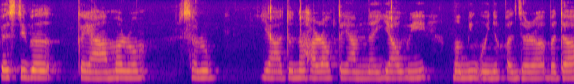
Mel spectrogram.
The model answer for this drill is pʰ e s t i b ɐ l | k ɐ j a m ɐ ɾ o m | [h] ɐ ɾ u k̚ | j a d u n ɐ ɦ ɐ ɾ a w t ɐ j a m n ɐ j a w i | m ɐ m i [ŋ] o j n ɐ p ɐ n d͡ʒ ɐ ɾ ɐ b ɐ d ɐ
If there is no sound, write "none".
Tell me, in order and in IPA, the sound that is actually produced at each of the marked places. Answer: s, ŋ

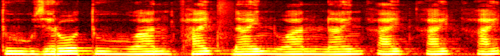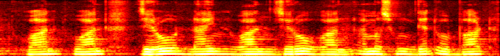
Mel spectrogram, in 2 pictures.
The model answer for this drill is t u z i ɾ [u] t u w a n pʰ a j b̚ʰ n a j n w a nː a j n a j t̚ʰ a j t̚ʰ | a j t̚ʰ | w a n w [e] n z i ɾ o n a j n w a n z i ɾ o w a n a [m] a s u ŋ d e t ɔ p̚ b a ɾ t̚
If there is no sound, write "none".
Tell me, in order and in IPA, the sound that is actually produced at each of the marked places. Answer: o, a, m

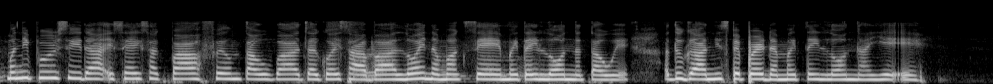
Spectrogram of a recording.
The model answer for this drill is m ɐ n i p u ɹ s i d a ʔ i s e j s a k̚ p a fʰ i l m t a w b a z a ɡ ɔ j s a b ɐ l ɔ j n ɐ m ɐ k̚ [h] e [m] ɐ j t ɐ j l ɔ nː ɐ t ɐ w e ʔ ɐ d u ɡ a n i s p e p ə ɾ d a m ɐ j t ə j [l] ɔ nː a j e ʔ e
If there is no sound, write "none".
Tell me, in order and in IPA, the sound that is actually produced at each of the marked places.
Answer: s, m, l

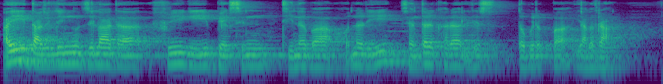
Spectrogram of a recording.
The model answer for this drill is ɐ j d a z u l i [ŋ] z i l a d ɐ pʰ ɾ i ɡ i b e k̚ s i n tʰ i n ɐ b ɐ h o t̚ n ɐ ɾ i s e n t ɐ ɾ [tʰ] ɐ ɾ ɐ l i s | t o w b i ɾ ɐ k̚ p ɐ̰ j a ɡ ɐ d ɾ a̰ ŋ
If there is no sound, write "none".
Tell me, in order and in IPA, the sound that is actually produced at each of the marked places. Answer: ŋ, kʰ

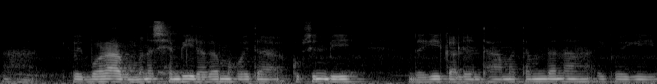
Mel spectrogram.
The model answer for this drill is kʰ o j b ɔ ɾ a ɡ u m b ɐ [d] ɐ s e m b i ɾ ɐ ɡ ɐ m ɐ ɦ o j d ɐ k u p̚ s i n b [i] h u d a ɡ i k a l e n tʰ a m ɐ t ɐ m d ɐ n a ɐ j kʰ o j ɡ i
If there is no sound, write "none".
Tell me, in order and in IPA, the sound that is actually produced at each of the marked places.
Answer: n, i

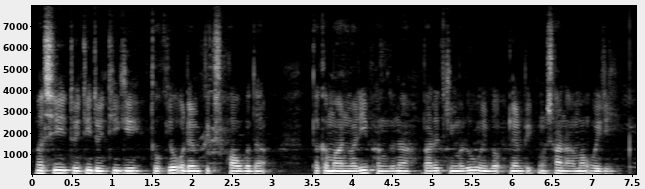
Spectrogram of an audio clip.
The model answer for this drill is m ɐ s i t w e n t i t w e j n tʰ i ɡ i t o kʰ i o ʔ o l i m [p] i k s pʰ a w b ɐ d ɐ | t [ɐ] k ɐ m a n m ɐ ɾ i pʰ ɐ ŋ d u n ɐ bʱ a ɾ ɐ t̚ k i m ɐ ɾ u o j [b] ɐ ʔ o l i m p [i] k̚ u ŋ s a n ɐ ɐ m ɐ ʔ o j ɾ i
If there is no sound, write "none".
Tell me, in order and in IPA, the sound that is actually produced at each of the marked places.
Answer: p, ɐ, b, i

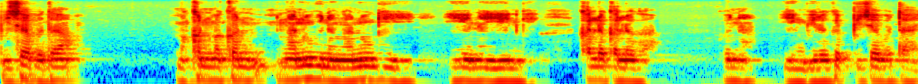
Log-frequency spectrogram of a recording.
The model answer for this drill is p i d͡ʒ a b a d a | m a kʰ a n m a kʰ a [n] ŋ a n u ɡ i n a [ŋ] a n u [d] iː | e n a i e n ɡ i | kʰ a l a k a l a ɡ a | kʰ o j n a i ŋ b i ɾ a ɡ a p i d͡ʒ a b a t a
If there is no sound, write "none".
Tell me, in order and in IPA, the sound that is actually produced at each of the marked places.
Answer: n, ŋ, ɡ

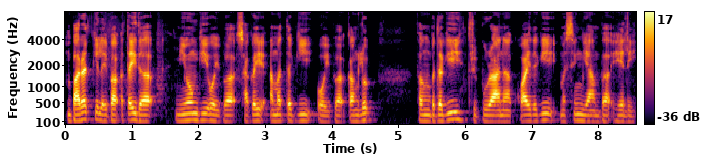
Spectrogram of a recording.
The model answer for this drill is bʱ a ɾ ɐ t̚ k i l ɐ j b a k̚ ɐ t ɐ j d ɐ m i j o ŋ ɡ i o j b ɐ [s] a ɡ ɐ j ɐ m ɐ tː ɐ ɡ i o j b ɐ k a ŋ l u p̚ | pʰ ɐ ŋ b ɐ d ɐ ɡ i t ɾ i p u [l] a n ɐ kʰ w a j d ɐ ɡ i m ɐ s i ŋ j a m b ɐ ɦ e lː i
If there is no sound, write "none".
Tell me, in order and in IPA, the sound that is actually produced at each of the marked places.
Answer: s, ɾ

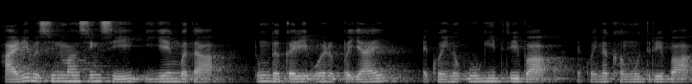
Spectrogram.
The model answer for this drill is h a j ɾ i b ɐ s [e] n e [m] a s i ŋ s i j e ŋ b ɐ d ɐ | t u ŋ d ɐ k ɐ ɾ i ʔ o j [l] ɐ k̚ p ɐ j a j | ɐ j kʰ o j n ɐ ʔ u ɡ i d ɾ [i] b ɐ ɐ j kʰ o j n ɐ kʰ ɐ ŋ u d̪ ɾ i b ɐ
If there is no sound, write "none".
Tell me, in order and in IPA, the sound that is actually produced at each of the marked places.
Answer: i, m, ɾ, i

